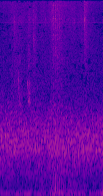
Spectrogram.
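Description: Two faint, short, high bird chirps about half a second in, over a steady outdoor background hiss and low rumble.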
